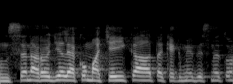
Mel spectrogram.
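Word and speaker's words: Matiegka: bude zajímavý tím že se vrátí k formě zápisu svého přímení podle svého dědečka od té doby se píše takhle ale Čte se to Matějka eh ten teda Krom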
